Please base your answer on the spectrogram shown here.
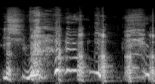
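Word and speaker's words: Seba: 이 그 왜 이 쉐바 고수가 그 이 사람이 그죠? 네. 내가 웃은 게 이 사람 이름이 실제로는 미국에서는 시바라고 해요. 아 그래요? 뭐 한국에서 참 발음이 그래서 제가 그죠? 시바 그래서 제가 네.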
